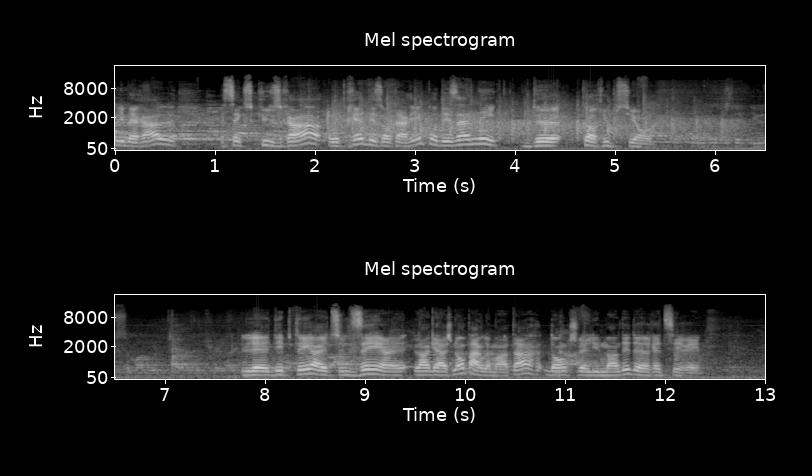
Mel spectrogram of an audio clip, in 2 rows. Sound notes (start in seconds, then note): 6.0 applause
